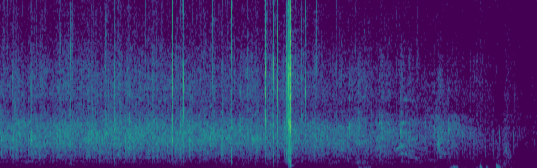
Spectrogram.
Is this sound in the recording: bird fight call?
no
